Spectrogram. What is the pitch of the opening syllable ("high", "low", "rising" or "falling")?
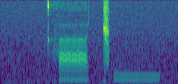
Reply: low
